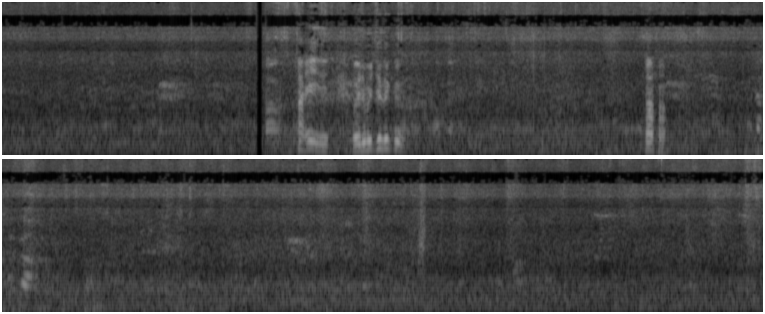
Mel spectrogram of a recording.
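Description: A crowd murmurs outdoors in the distance.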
